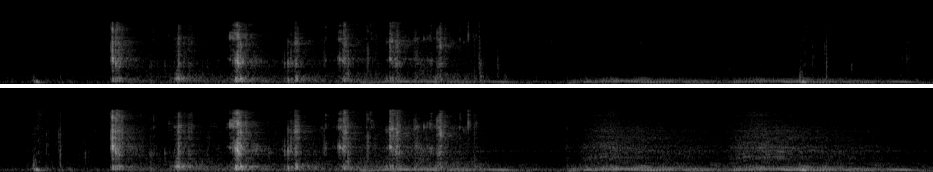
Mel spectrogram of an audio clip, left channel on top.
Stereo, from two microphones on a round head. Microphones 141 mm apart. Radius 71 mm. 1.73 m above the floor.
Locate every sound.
1.1 s chewing: 10° right (ahead or behind), 1.2 m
